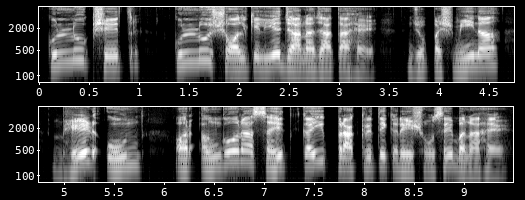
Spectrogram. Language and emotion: Hindi, neutral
